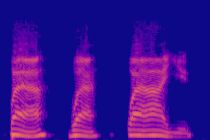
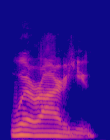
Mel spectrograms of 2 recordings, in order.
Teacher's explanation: if you're British, you will not be pronouncing the R.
